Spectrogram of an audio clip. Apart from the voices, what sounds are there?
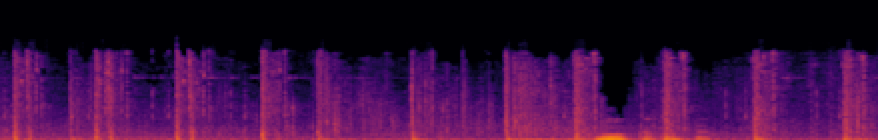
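gunfire in a video game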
